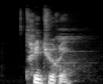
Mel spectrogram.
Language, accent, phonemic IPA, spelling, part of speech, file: French, France, /tʁi.ty.ʁe/, triturer, verb, LL-Q150 (fra)-triturer.wav
- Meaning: to triturate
